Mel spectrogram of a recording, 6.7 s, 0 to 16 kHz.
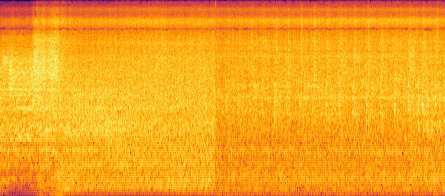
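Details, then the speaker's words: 1977 Ford Mustang II engine in a 1969 Mustang Mach 1 with bad piston rings, oil from breather and exhaust: cold start then steady idle with a loud regular knock about four times a second; bottom end knocking. "I don't know if you could hear that on the camera, but it does knock pretty loud."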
